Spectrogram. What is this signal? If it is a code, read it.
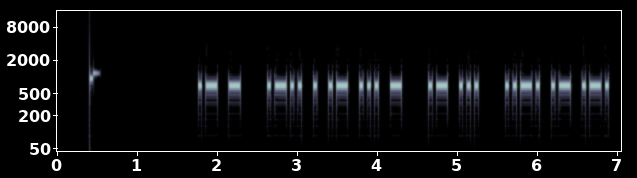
Morse code, heard as a keyed tone, about 25 wpm, 700 Hz. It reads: AT LEAST AS FAR
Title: Sentences from Top 1000 Words - Review Part 6 - 25wpm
